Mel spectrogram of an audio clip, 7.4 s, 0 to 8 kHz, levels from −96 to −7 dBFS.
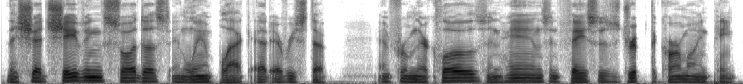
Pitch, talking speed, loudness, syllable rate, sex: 95 Hz, 170 wpm, -20 LUFS, 4.5 syllables/s, male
